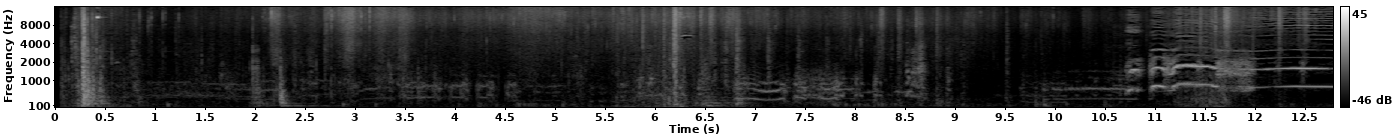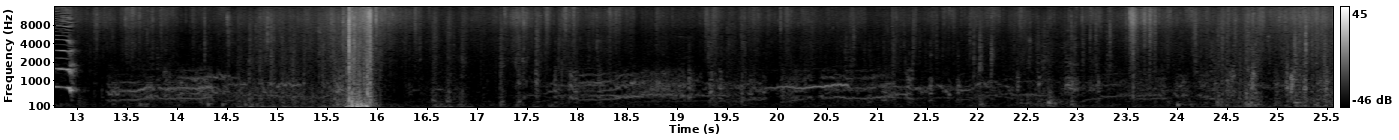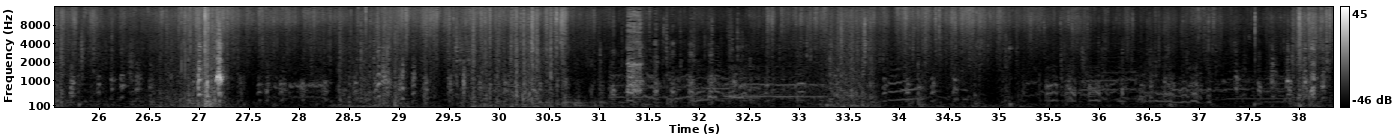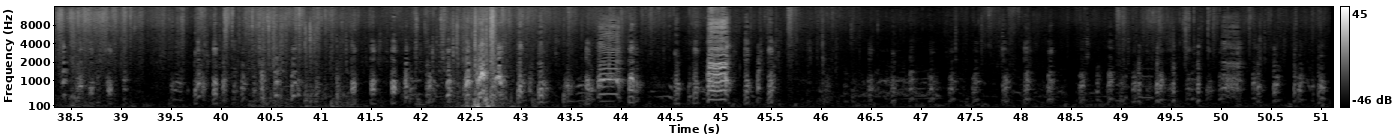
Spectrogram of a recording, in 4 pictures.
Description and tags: Chickens in the coop, morning
Entering a chicken coop at 6:30 in the morning. The chickens are just waking up and getting ready to be let outside. They cluck and coo and flutter around. A cockerel crows. The recording begins with the sound of the door opening and footsteps in the straw.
